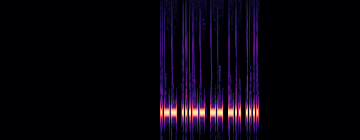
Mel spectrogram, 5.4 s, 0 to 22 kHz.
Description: Morse code, heard as a keyed tone, about 46 wpm, 700 Hz. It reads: W3MDH
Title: USA Call Signs - 5 Characters - Repeated 3x - 45wpm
